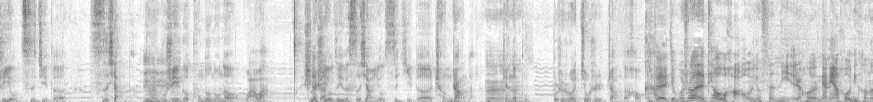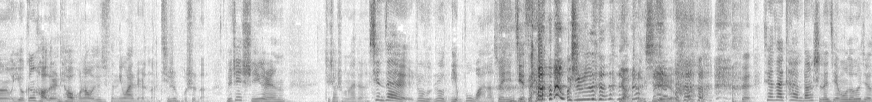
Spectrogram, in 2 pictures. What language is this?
Chinese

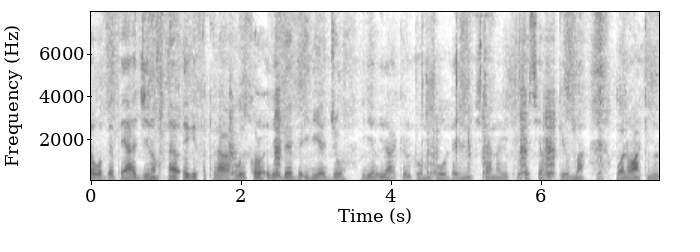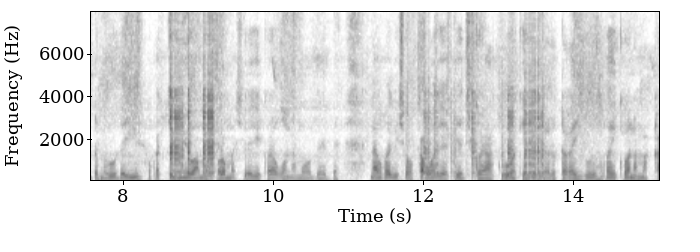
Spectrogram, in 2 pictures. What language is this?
Kikuyu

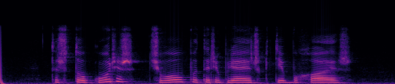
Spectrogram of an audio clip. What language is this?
Russian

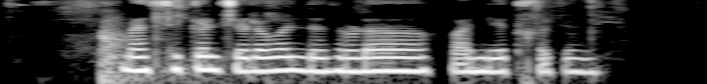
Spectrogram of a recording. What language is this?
Pashto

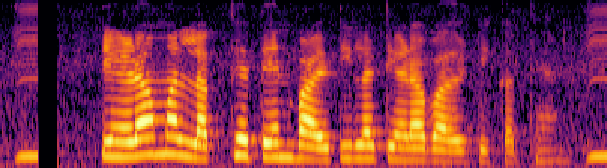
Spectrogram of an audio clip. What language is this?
Chhattisgarhi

